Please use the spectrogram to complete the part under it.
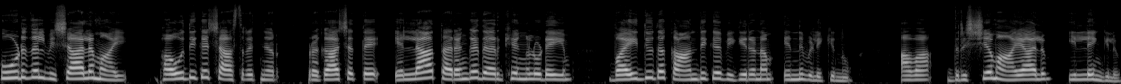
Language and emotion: Malayalam, neutral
